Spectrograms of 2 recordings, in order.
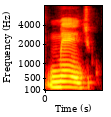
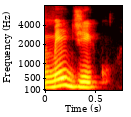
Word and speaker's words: médico: Médico. Agora, se eu tirar esse acento, ele fica medico. Esse é o mais forte. Ele já muda a sílaba tônica.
